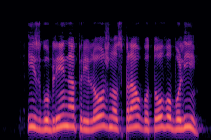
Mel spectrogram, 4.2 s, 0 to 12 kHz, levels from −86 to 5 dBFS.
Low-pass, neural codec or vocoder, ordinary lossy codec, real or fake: 7.2 kHz; codec, 16 kHz, 8 kbps, FreqCodec, larger model; MP3, 96 kbps; fake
